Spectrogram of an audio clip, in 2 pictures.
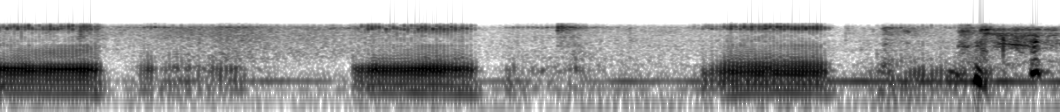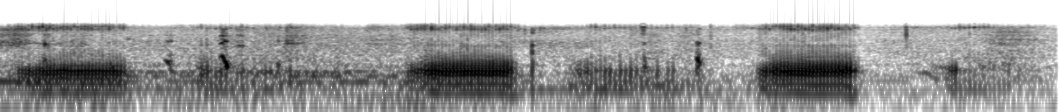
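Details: A newly adopted Labrador Retriever sleeps, giving loud, rattling, layered snores with each breath, about every one and a half to two seconds, separated by softer wheezy inhalations and occasional faint clicks.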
